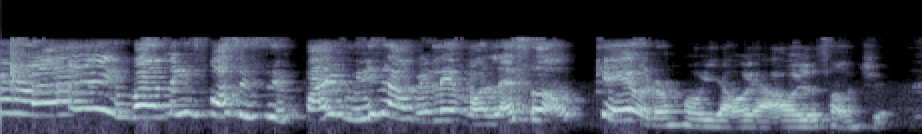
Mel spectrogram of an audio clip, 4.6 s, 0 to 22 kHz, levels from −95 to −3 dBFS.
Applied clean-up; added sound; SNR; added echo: none; none; none; none.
